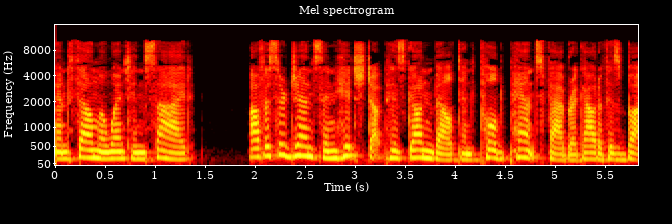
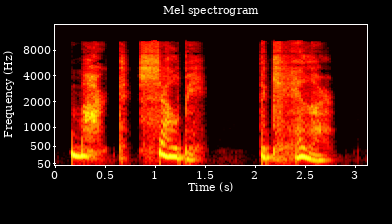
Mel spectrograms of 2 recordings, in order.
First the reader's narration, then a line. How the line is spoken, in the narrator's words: Thelma whispered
